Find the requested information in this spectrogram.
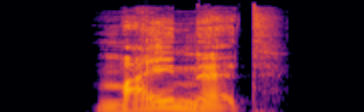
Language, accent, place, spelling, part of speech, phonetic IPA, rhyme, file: German, Germany, Berlin, meinet, verb, [ˈmaɪ̯nət], -aɪ̯nət, De-meinet.ogg
- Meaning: second-person plural subjunctive I of meinen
